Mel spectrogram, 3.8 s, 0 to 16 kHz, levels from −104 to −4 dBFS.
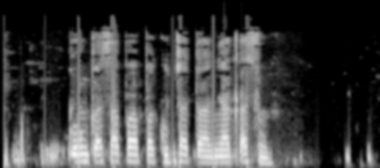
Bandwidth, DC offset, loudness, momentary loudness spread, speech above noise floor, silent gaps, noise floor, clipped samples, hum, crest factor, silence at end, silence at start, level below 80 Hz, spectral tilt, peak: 11 kHz; under 0.1%; -14 LUFS; 16 LU; 34 dB; none; -47 dBFS; under 0.1%; none; 16 dB; 0.1 s; 0.05 s; -46 dBFS; -5.5 dB/octave; 0 dBFS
